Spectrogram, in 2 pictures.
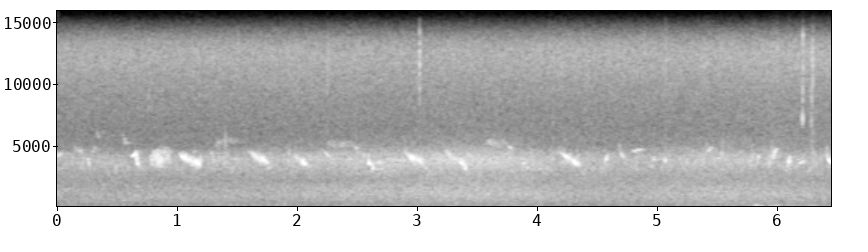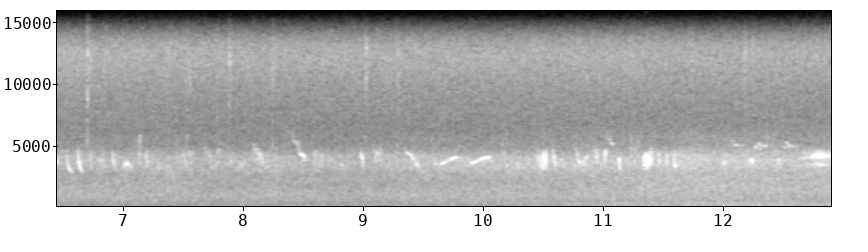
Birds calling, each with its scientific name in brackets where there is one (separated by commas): Eurasian Skylark (Alauda arvensis)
